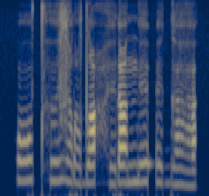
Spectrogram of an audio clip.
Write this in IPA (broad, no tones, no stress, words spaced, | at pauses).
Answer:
ɔ̤ t̪ʰə̤zə̤ɾɛ̤dˤa hɛ̤ɾɑn̪ɛ̤ʔɛ̤ ɡa̤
